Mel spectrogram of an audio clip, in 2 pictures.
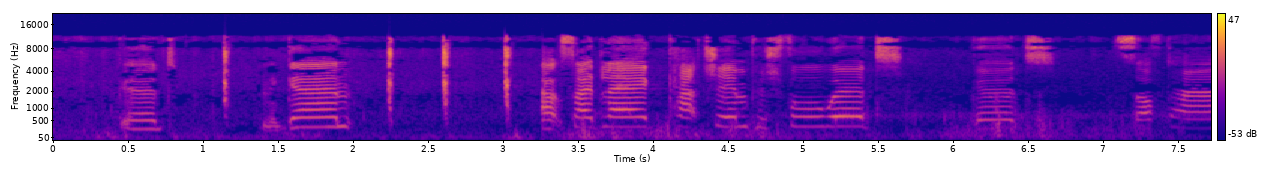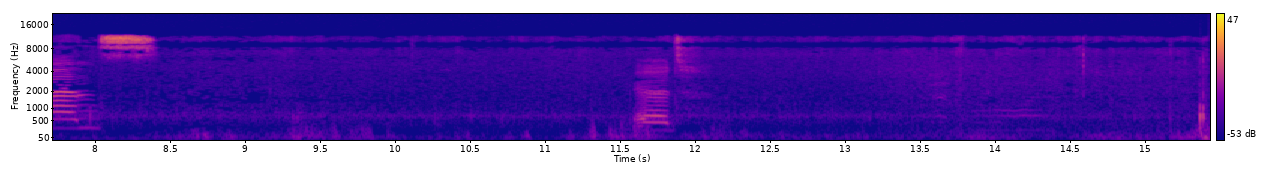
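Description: A horse trots on soft grass with dull hoofbeats.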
